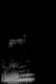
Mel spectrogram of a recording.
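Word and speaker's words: Mien: Born in 1984 in a refugee camp in Thailand to a Maine family, an ethnic, I think that's how you say it, Maine? M-I-E-N.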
